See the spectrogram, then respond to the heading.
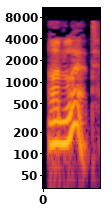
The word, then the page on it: unlet: British English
